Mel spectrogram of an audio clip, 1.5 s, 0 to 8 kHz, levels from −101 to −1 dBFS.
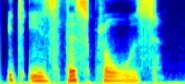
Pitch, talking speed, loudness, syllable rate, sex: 145 Hz, 155 wpm, -22 LUFS, 4.1 syllables/s, female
